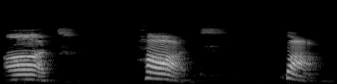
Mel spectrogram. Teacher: what happens is this ah is the back open unrounded vowel when you pronounce ah also your lips will not be rounded so it is called as unrounded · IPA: /ɑ:/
